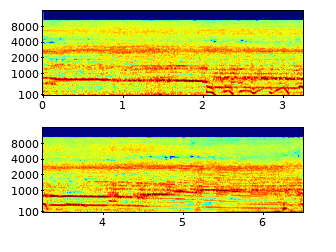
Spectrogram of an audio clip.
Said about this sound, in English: That's a falling out of a building scream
